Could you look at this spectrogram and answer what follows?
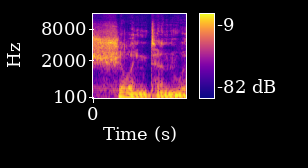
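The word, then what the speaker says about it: Kylington: Oliver Killing, I guess it's pronounced Shillington with a K.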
